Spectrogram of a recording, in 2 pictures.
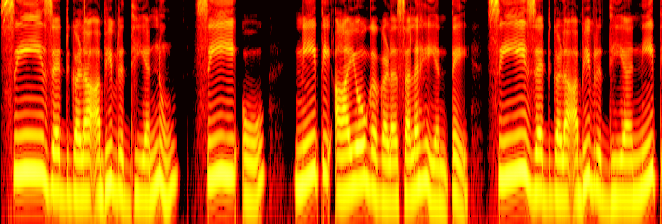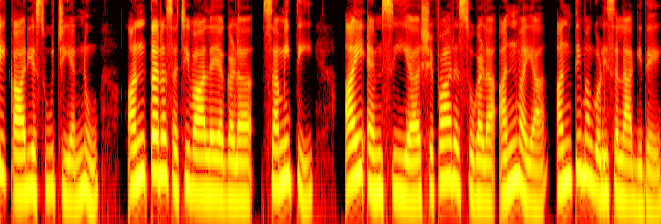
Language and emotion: Kannada, neutral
